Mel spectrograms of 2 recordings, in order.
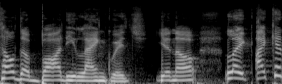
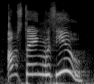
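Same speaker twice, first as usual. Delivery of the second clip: high, eager self-invitation; eager blurted reply; 12 semitones higher than usual. Retold or imitated. Streamer instantly inviting herself to stay, eager and high. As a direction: blurt it out high, without hesitation. Retelling her instant cheeky answer.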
